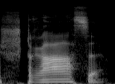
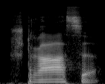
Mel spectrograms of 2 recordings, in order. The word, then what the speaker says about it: Straße: If we have a sharp S, the vowel sound before the S is long. For example, in Straße, Straße, or ich heiße, ich heiße. The vowel or diphthong in this case is pronounced long, Straße.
